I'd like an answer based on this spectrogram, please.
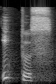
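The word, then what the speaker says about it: Ichthys: Quase isso, eu colocaria quase um Czinho um pouco mais forte. Mas assim, a gente não tem exatamente a pronúncia correta, né? Mas a gente chama de ictus.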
